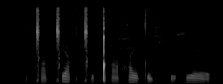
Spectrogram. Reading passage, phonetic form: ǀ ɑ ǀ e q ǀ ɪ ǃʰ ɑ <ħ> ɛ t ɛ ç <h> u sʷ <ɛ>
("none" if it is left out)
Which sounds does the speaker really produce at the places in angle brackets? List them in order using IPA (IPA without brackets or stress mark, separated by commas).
ħ, h, ɛ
